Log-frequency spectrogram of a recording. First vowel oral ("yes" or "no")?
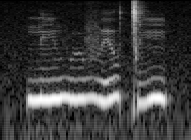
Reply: no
